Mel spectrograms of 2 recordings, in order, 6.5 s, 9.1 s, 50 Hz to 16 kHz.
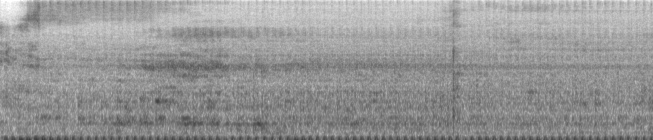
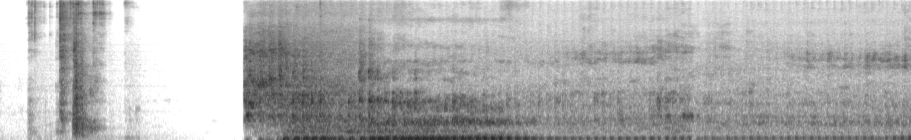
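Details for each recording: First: Yamaha NMAX scooter, previously ticking only when hot, now at 81 °C: smooth even idle with no ticking on top, sounding healthy; normal hot idle. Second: Yamaha NMAX scooter, quiet when cold but warm idle: fast light tek-tek-tek ticking about three a second, louder when throttled; worn crankshaft bearings.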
